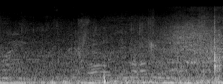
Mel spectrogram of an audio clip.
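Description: Busy street ambience: a steady low rumble of road traffic, with faint snatches of passers-by talking.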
